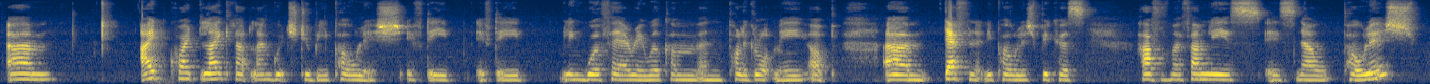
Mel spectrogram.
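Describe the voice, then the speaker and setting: A young woman, German by first language, chats casually to her camera, rambling and restarting with plenty of ums. Her voice sits at an ordinary middle pitch. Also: level tone, unhurried, sharp tone. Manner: chatty, many ums and restarts. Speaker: vlogger.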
